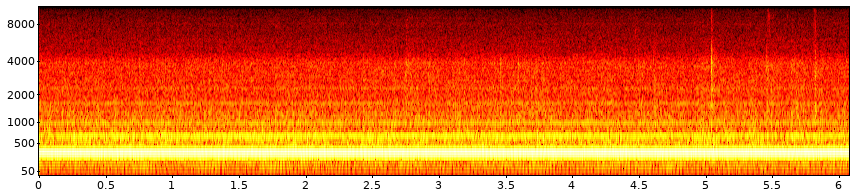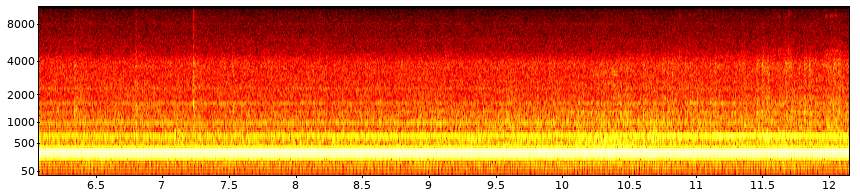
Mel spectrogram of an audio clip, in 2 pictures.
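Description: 1984 Delta RC51 20-inch four-knife three-phase thickness planer running, its motor and cutterhead giving a loud, steady hum with one strong constant tone.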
